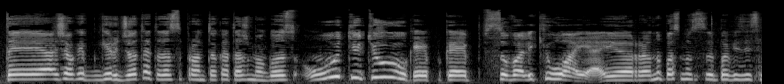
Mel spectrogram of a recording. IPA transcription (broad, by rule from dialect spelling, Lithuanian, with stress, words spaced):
ˈtɐɪ ˈɐʃ jɛʊ kɐɪp ɡʲɪrʲˈd͡ʒʲʊ tɐɪ tɐˈdɐ sʊprɐnˈtʊ kɐt ˈtɐs ʒmoːˈɡʊs ˌuːtʲʊˈtʲuː ˈkɐɪp kɐɪp sʊʋɐlʲˈkʲuɔjɛ ɪr ˈnʊ pɐs ˈmʊs pɐʋʲɪzʲˈdʲiːs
